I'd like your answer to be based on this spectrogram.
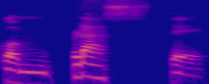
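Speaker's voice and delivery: "Compraste" with "pras" stressed; stress before last syllable. Shown as a demonstration. Teacher showing no accent is needed, "Compraste" stressed on "pras". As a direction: lean on the middle of "Compraste", drop off "te". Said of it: "Not on the last syllable".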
